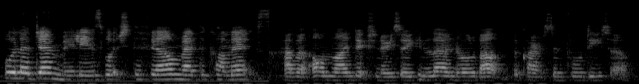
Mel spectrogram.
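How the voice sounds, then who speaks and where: A woman reading scripted confessions in an awkward, deadpan way. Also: mid-range voice, fast talker. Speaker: reader of fans' confessions. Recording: distant mic, roomy cellar, faint noise.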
